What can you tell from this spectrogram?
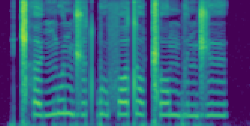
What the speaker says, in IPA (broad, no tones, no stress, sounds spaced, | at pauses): ǁʰ ɐ y̯ ŋ͡m u n d͡ʒ o t ɓ u f ɔ t o ǁ o m b ɨ n d͡ʒ ɨ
